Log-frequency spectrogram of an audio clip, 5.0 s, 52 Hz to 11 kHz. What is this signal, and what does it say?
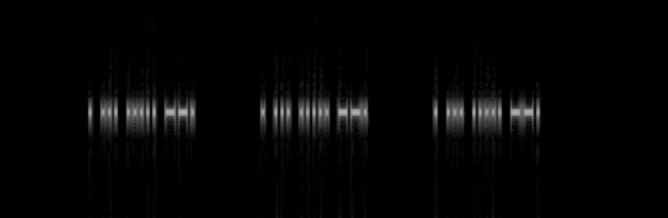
Morse code, heard as a keyed tone, about 53 wpm, 700 Hz. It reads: ES5G ES5G ES5G
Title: DXCC-100 Call Signs - 4 Characters - Repeated 3x - 50wpm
